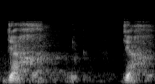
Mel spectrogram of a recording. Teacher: makhrajnya itu keluar di bagian atas dekat dengan lisan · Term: kho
